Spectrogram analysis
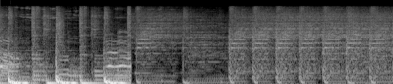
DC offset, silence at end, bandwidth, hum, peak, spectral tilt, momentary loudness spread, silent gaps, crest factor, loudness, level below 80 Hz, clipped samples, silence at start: under 0.1%; 0 s; 16.5 kHz; none; 0 dBFS; -5 dB/octave; 16 LU; none; 14 dB; -15 LUFS; -16 dBFS; 0.3%; 0 s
